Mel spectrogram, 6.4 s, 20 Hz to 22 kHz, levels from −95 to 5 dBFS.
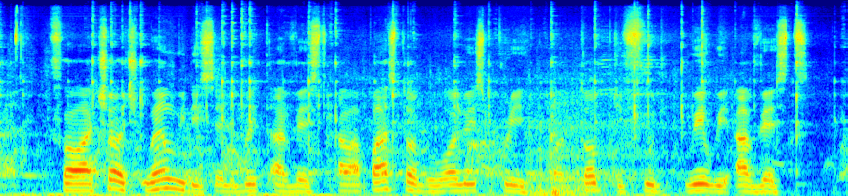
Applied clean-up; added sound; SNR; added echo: none; Bark + Chink, clink; 9 dB; none.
